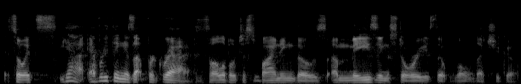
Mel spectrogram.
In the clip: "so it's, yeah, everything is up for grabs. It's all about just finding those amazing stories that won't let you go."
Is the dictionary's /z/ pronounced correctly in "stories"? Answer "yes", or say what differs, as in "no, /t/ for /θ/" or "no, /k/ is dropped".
yes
